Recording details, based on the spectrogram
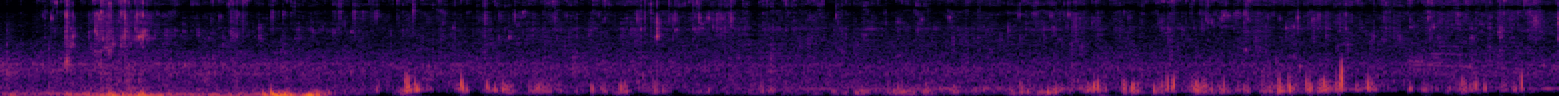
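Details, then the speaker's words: Toyota "Big Willy" engine off, refilling with water after thermostat replacement with sealant gasket: irregular dripping and trickling as water pours out around thermostat housing; owner suspects the new thermostat's seal may be thicker. "It sounds like it's peeing out. It's peeing out. That's even worse."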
